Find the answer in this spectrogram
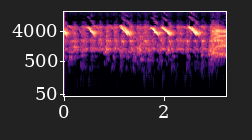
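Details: Aceh junglefowl, apparently a decoy bird with companions, give dense, overlapping clucks and chatter with repeated sharp downward squeals, nearly two a second, over a busy layer of other fowl voices.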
